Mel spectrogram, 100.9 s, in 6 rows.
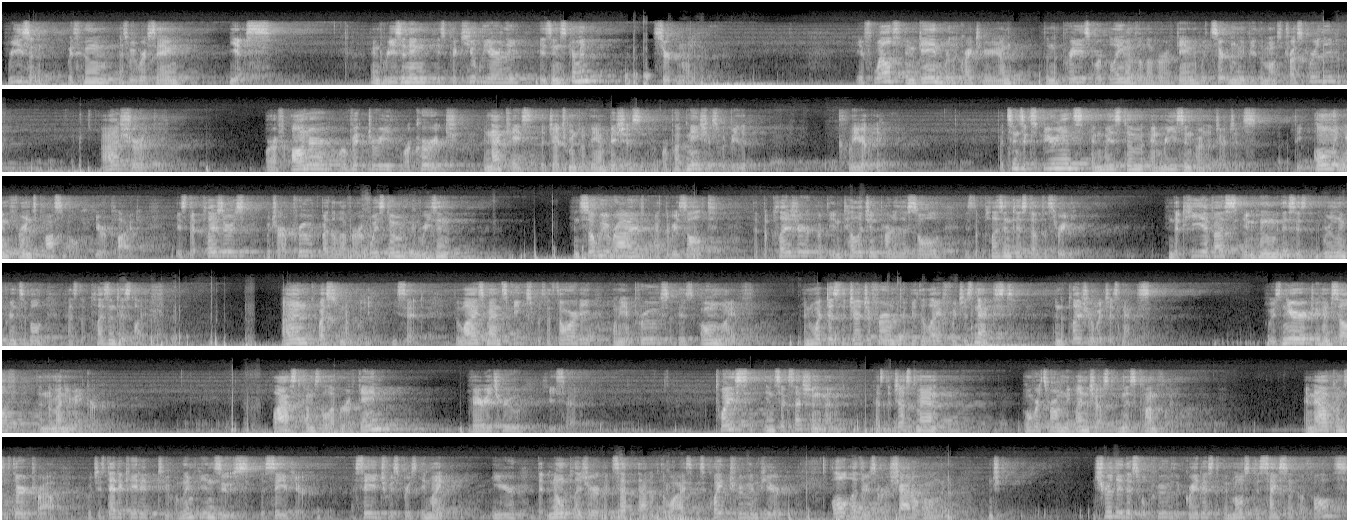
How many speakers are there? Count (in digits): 1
